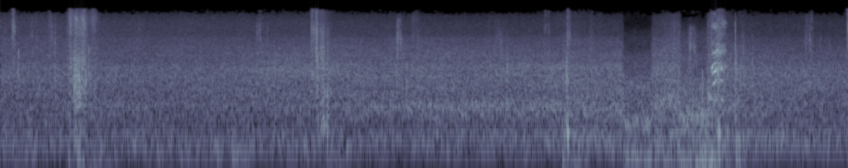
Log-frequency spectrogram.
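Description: Footsteps thud while running and jumping.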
